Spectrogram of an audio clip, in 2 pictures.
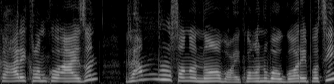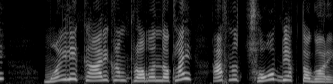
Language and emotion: Nepali, disgusted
